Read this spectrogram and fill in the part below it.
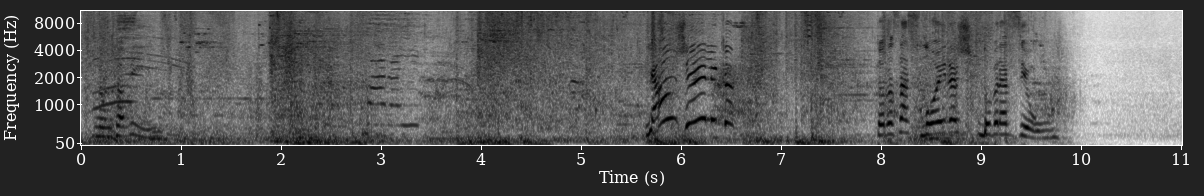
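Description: Electronic game effects clash and whoosh.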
